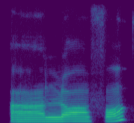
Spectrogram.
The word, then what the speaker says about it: l'enfant: L'enfant. L'enfant, right, l'enfant, correct, last is silent, l'enfant, good।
